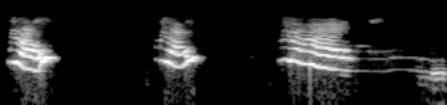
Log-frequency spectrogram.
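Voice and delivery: high little kitten mew; tiny, high cat voice; feeble meow. Acted. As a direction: mew helplessly instead of roaring. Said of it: "He'd lost his famous roar".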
